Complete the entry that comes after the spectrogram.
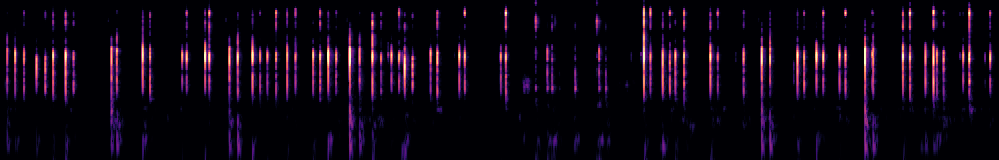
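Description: A compact white backlit mechanical keyboard with white and pink plastic keycaps, resting on a desk mat, is typed on rapidly with the fingertips of both hands. Bright, crisp key clicks with a low thock come in quick bursts and short runs, separated by brief pauses, and each one dies away almost instantly.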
